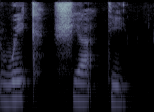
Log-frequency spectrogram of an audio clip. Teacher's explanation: In front of the sya, the sh at the end of wesh changes into k, so we get wake.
